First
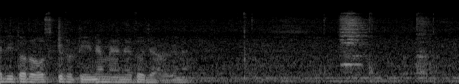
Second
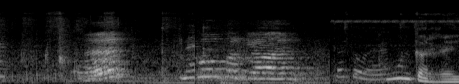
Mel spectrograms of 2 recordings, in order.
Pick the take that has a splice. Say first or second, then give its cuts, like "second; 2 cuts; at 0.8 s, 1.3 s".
second; 2 cuts; at 1.9 s, 3.2 s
